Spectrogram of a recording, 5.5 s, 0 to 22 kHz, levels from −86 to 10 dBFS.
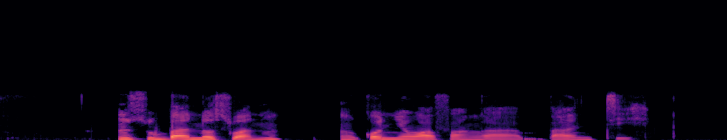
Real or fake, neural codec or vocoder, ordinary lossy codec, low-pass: real; none; Opus, 24 kbps; 7.2 kHz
